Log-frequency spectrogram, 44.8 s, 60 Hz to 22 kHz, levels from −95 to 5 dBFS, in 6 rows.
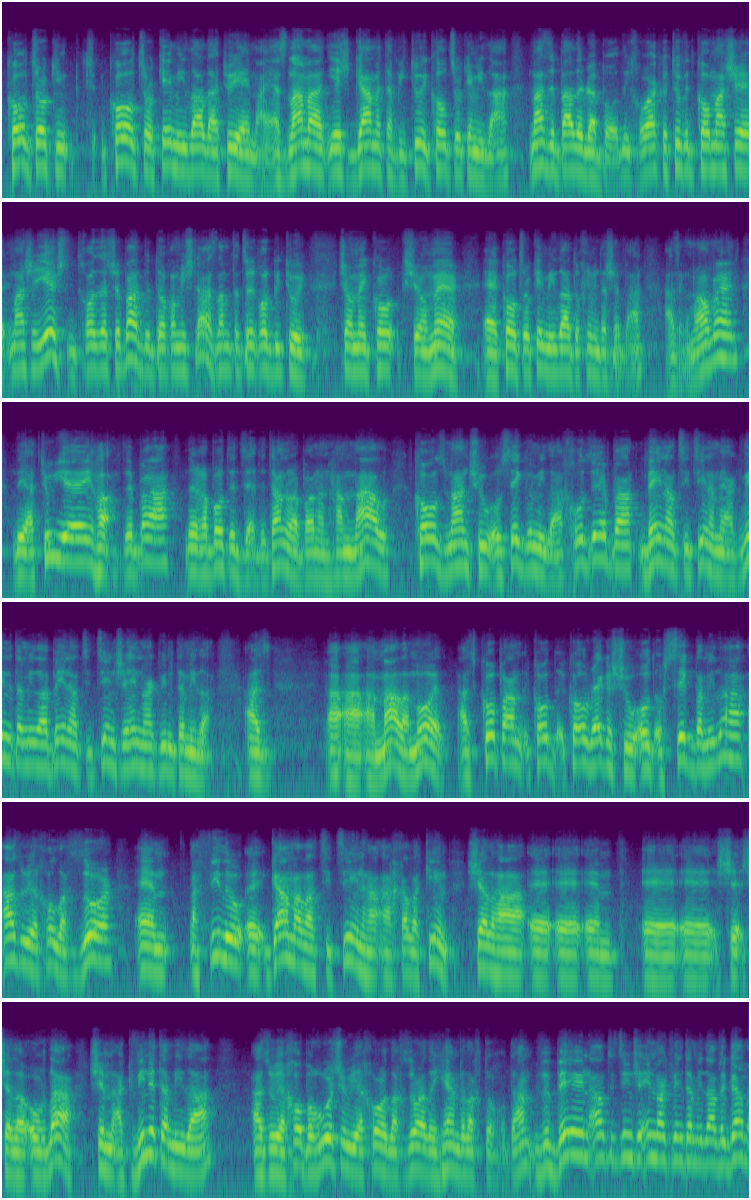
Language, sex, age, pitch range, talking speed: Hebrew, male, 30-49, 125-170 Hz, 150 wpm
